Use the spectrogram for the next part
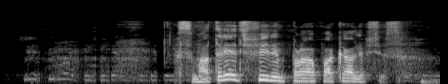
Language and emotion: Russian, positive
